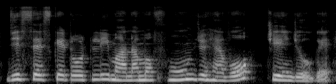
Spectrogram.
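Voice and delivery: normal talking voice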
